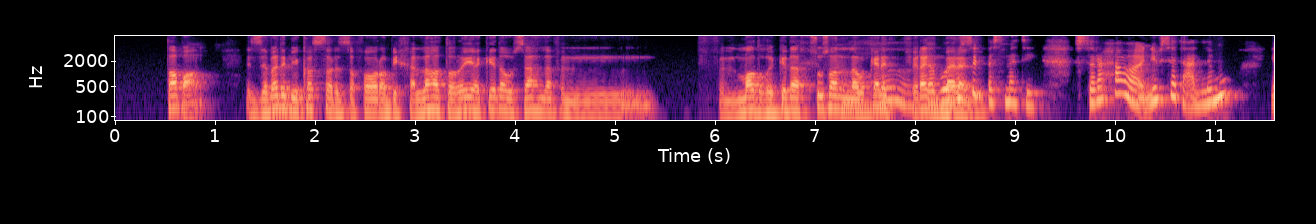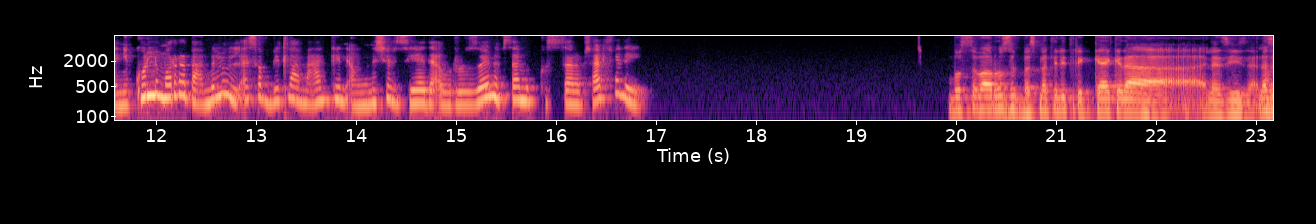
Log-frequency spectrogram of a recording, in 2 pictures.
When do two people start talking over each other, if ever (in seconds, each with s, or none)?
7.2 s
